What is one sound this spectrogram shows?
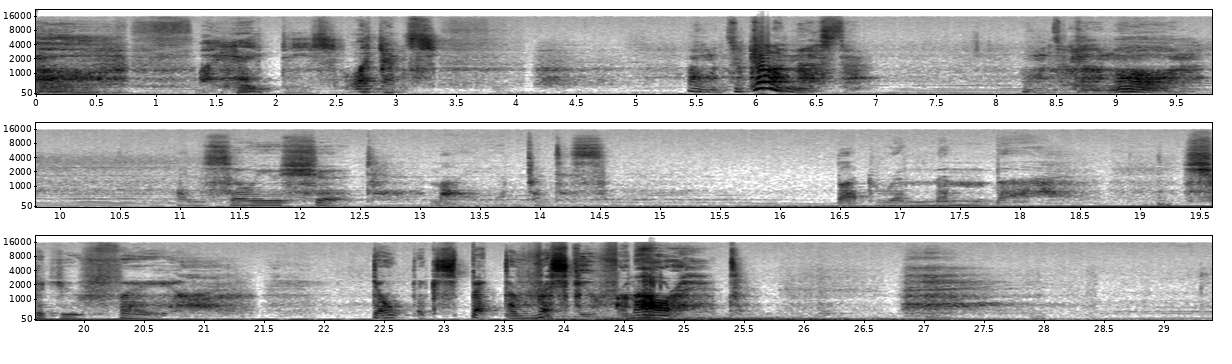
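A man speaks.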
